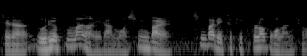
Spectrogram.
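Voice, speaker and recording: Relaxed in tone, a man speaks at a fairly slow pace as his pitch swings very widely. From South Korea, Daegu. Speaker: fashion and sneaker YouTuber. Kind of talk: casual monologue to camera. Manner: relaxed with frequent fillers.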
